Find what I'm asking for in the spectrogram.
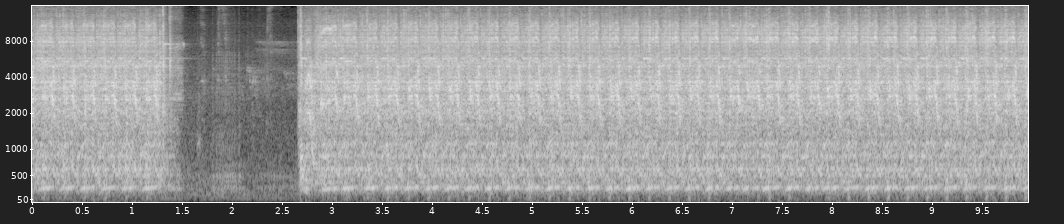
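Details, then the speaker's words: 1983 Honda Elite scooter, long stored, cranking with a fast rhythmic hissing wheeze each stroke and no firing; suspected exhaust back pressure, possibly a mouse nest, pushing fuel out of the bowl and upsetting vacuum; exhaust removal next. "you hear the air like there's back pressure somewhere and that might be why the fuel's being pushed out the bowl the vacuum's not working like it should"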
